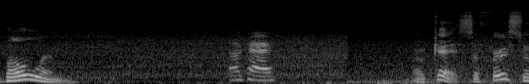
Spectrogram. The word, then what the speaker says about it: bowline: a bow line knot it's pronounced bowan okay okay so first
